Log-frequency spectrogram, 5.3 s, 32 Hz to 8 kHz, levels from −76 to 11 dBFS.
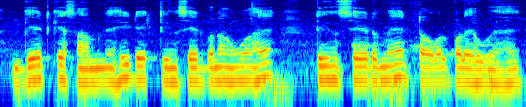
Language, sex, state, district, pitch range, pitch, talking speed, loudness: Hindi, male, Uttar Pradesh, Lalitpur, 120-135 Hz, 125 Hz, 195 wpm, -15 LUFS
